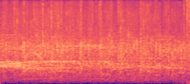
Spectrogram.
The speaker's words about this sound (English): Give yourselves another round of applause.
